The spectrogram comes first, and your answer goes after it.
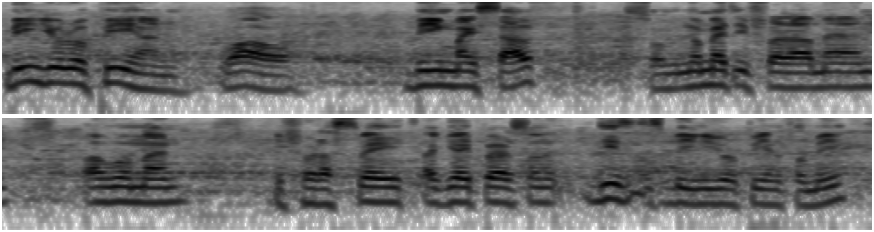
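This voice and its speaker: A young man from Germany, a young activist answering a vox pop question in an earnest, halting way. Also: a little high, little pitch movement. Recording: loud crowd chatter around.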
